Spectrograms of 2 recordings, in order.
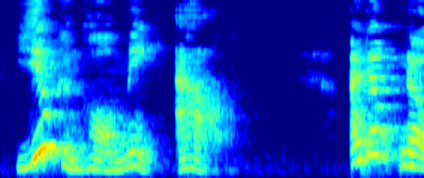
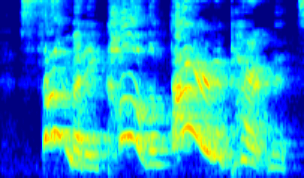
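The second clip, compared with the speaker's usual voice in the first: much higher, louder and fast; panicked mother; 11 dB louder, faster than usual. A narrator's reading. Missus Blair urging a call to the fire department, panicky. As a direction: rush it out in a high panic. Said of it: "said Missus Blair".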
